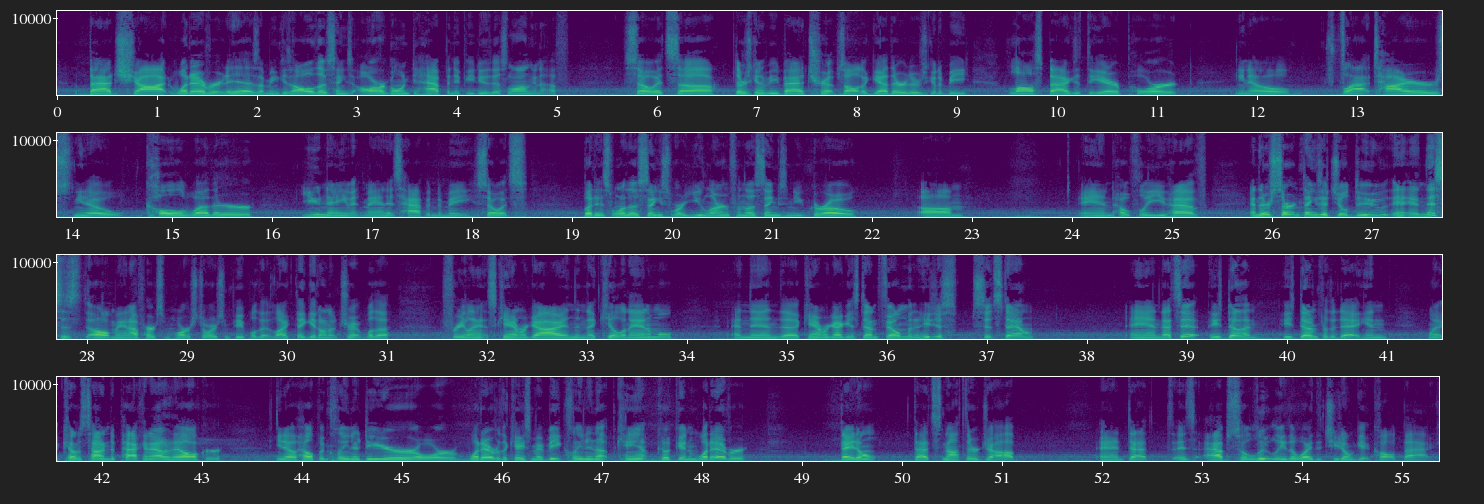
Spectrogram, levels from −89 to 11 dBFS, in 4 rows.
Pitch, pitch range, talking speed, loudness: 145 Hz, 135-155 Hz, 200 wpm, -25 LUFS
